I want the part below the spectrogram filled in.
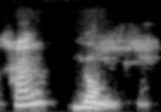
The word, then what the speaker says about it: Jung: Is it Jung? – Jung. J-U-N-N-G, but pronounced Jung.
